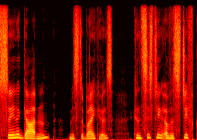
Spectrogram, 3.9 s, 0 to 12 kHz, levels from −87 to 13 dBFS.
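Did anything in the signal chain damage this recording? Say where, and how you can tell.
Yes, there's a single sharp snap at 1.79 s sitting on top of the speech, fairly modest at around -25 dBFS and over almost instantly. That's an electrical switching spike, likely from a nearby switch or motor arcing and coupling into the analogue wiring.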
